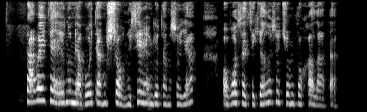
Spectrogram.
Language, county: Lithuanian, Vilnius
